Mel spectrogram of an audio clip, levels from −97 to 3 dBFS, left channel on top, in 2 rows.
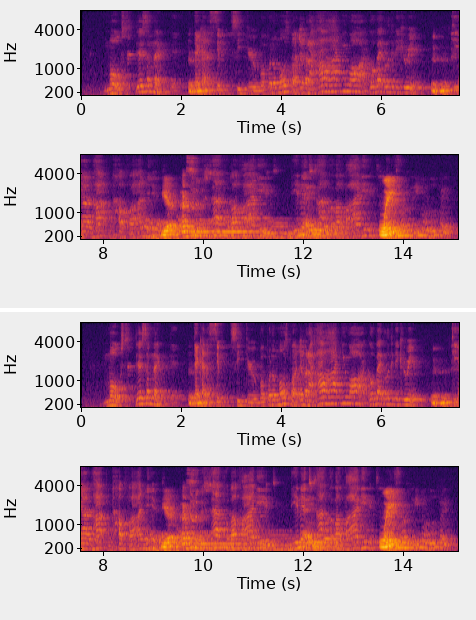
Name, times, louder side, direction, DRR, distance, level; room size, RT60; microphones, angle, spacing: voice 1, 0.4-1.9 2.2-6.7 7.4-9.1 9.7-11.5 11.8-13.5, right 2 dB, 55° right, 3 dB, 0.4 m, -32 dB
voice 2, 2.1-2.5 7.0-7.7 9.1-9.7 13.5-14.0, left 2 dB, 20° left, 0 dB, 0.3 m, -20 dB
sound 1, 8.6-13.2, left 3 dB, 90° left, 0.4 m, -31 dB
voice 3, 12.0-12.8 13.9-14.9, right 1 dB, 20° right, -8 dB, 0.7 m, -29 dB
2.5 x 2.2 x 2.3 m, 0.96 s
head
